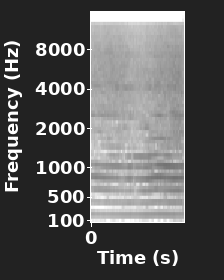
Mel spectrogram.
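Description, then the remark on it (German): A chainsaw runs steadily with a buzzing, harmonic engine whine, its grinding cut rising slightly in loudness toward the end, with no voices present. It is cutting through ice in Russia to reach the water beneath for ice swimmers. “Zunächst sind die Motorsägen und Spitzhacken dran.”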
